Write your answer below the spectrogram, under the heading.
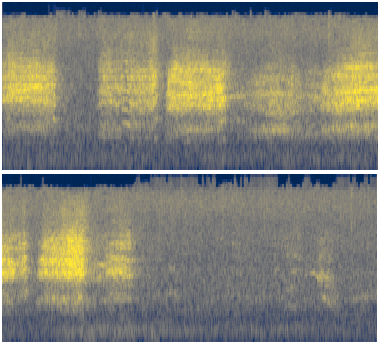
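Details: Many white cockatoos squawking loudly in south-east Melbourne, Australia, as rain and thunder began on a stormy morning: harsh, grating screeches in bursts, overlapping, over a steady hiss of rain.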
